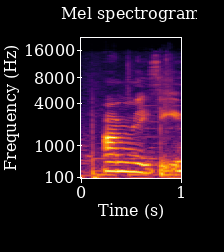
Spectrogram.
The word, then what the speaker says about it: Amrezy: Amrezy.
